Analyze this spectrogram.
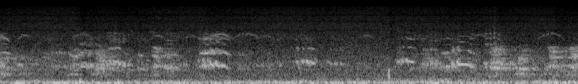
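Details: Flock of common cranes near Wiesbaden-Auringen in Germany giving scattered bugling calls, several birds overlapping in short bursts, with constant low-pitched background rumble.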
